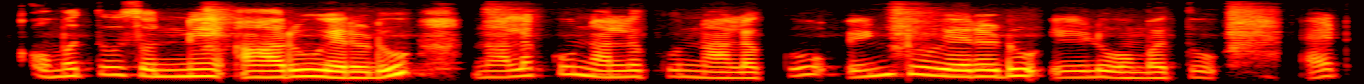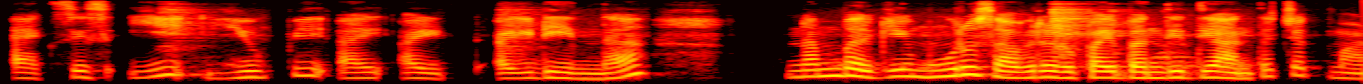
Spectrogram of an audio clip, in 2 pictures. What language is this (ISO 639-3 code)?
kan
